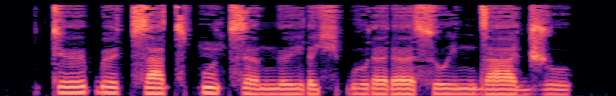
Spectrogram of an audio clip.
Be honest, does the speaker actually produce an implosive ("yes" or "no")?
yes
